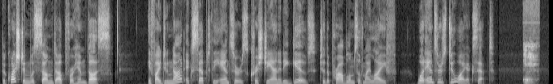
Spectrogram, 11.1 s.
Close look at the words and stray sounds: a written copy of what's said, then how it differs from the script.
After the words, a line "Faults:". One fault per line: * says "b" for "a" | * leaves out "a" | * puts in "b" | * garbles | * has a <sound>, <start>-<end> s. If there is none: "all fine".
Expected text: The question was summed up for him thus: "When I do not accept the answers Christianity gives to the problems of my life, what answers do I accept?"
The question was summed up for him thus: "If I do not accept the answers Christianity gives to the problems of my life, what answers do I accept?"
Faults:
* says "If" for "When"
* has a throat clearing, 10.5-10.8 s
